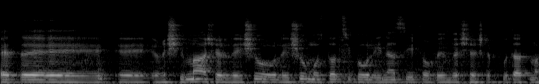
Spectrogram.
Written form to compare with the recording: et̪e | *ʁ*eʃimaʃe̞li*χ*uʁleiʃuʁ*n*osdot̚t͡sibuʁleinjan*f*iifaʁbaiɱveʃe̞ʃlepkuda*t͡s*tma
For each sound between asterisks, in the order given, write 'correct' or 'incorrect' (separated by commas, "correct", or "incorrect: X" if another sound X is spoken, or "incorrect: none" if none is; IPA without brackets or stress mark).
correct, incorrect: ʃ, incorrect: m, incorrect: s, incorrect: none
